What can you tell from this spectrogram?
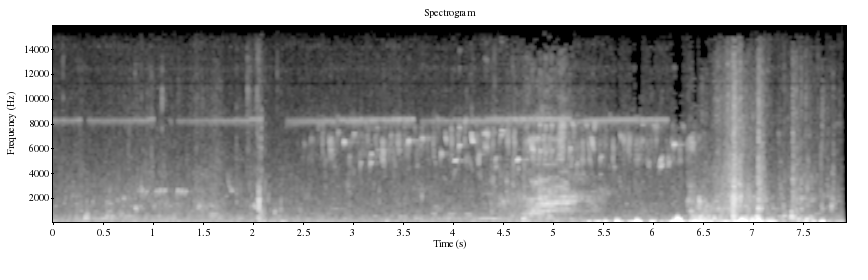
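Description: A carp retainer sling holding a mirror carp is hauled up out of the lake margin. Water splashes and pours off the mesh in heavy, irregular sloshes through the last three seconds, after a quiet start.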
